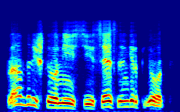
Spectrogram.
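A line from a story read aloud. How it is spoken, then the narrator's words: Plain. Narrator (Russian): спросил я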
